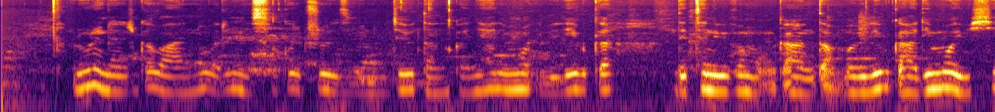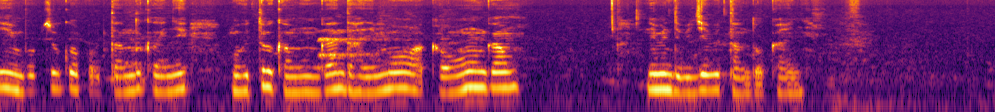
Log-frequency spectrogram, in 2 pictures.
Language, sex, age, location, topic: Kinyarwanda, female, 18-24, Musanze, finance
